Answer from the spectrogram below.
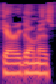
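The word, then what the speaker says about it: Garey Gomez: It's just Gary Gomez Photo.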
